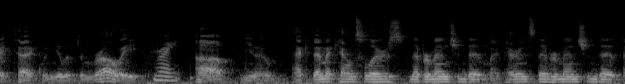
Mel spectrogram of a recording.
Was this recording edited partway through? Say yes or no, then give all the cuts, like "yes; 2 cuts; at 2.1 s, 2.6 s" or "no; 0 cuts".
yes; 2 cuts; at 2.4 s, 2.9 s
